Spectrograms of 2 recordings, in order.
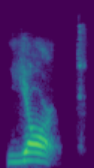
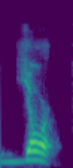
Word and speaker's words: York: And also, you don't need to elongate that O. It Yorkshire. Kind of like you wouldn't elongate the O in like your.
